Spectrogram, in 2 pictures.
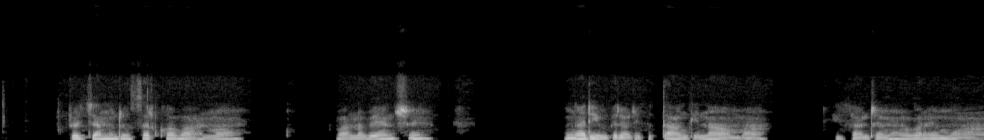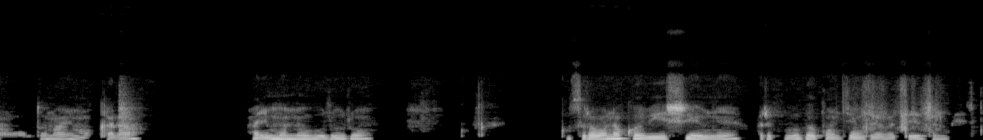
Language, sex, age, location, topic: Kinyarwanda, female, 25-35, Kigali, health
